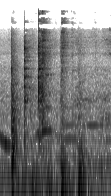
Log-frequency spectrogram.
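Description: Forks and spoons clinking against ceramic plates and bowls during a meal: about five sharp clinks, some ringing briefly.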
